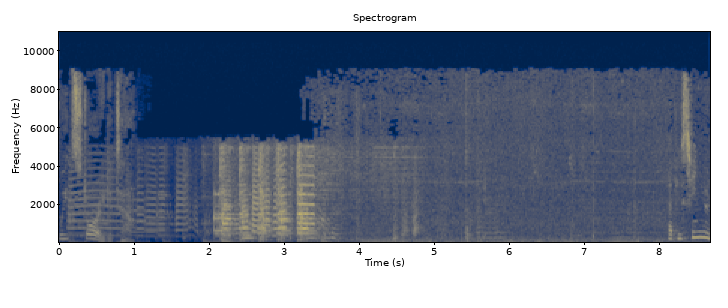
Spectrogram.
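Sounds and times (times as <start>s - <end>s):
speech: 0.0s - 1.1s, 8.1s - 8.6s
honeybees buzzing: 3.2s - 8.6s.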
